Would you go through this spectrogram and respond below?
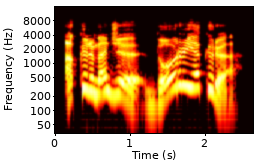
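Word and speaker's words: Akumajo Doryakura (悪魔城ドラキュラ): No, it's Akumajo Doryakura. That's how you say it, I believe.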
